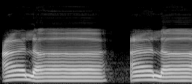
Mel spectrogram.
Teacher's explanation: ربی اعنی ربی اعنی علی عین کی زبر کو لمبا ہونے سے بچائیں گے، اور لام پہ کھڑا زبر ہے تو اس کو 2 حرکات ہم لمبا کریں گے، اور یا پڑھنے میں نہیں آئے گی۔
